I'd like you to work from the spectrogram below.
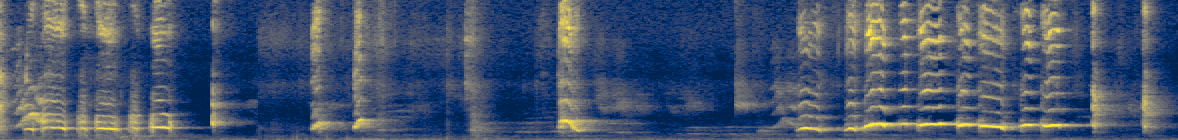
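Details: Pet cockatiel singing: quick whistled notes, isolated chirps with gaps, then a long wavering whistled phrase of linked notes near one pitch.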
